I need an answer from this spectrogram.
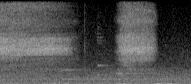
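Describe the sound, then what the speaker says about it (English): Two long, steady breathy exhales during a breathwork exercise, airy and close, separated by a short quiet pause, with no talking. "Let it be a slow and nourishing exhale"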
